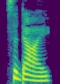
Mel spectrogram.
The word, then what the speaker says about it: Siddi: the Sidi pronounced sidai also known as the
